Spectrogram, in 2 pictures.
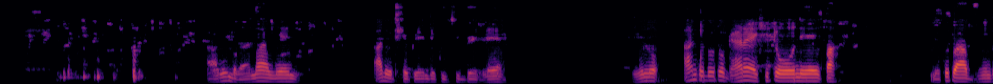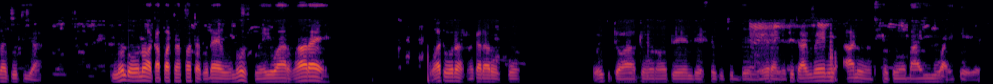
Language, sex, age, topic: Ndau, male, 36-49, health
